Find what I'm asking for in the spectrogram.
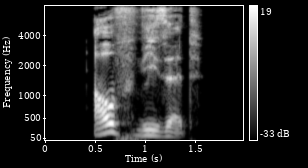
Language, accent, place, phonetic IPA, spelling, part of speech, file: German, Germany, Berlin, [ˈaʊ̯fˌviːzət], aufwieset, verb, De-aufwieset.ogg
- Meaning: second-person plural dependent subjunctive II of aufweisen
